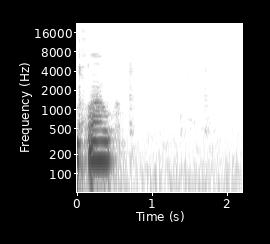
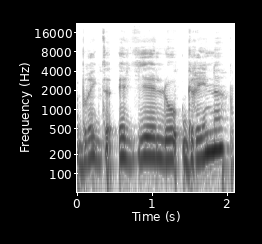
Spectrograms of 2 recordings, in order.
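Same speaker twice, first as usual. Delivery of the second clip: French-accented English; 6 dB louder, much slower than usual. Real, not acted. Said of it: "avec mon accent".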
